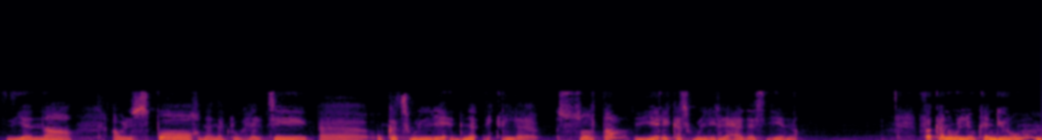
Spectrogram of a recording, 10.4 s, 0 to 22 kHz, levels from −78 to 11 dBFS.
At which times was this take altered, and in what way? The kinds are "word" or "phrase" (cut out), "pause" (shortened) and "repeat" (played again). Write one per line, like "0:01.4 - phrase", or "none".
0:01.3 - word
0:02.0 - word
0:03.1 - pause
0:04.7 - word
0:07.2 - word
